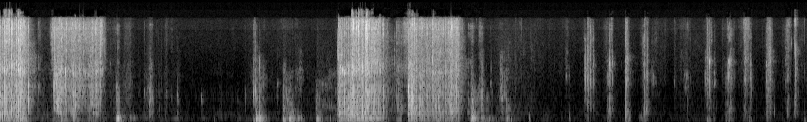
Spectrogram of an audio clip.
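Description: Tarot cards shuffled by hand in two long riffling bursts with a shorter one between, followed by a run of crisp, separate card taps and clicks; no voices.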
